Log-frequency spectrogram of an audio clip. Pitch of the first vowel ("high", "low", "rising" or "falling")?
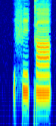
high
